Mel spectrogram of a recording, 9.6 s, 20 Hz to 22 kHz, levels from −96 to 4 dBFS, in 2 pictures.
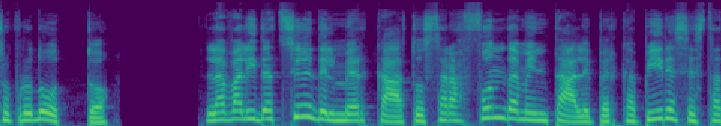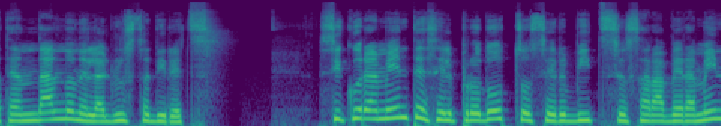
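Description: Around 6.17 s the speech gives way to a smeared, buzzy continuation of the last sound that fades out and hangs on until about 6.63 s, close to half a second. The sound never drops to true silence. The likely cause is a long network dropout: nothing arrived for that stretch, so the receiver kept extending the final sound it had, and when the stream resumes roughly 440 ms of the original speech is simply gone.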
